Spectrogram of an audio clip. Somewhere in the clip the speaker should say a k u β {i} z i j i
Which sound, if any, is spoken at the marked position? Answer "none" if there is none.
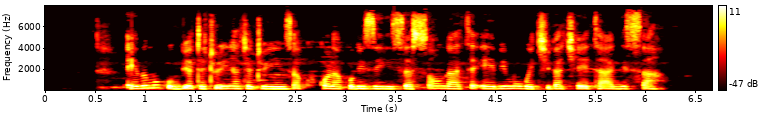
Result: i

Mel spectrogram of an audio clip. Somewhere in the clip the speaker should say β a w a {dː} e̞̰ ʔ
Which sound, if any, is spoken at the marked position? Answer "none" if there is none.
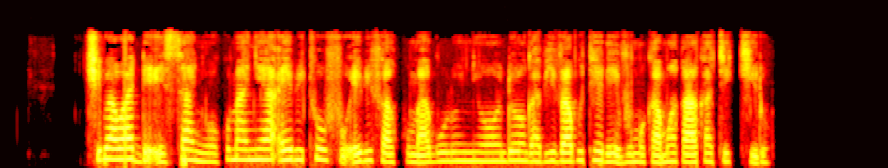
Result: dː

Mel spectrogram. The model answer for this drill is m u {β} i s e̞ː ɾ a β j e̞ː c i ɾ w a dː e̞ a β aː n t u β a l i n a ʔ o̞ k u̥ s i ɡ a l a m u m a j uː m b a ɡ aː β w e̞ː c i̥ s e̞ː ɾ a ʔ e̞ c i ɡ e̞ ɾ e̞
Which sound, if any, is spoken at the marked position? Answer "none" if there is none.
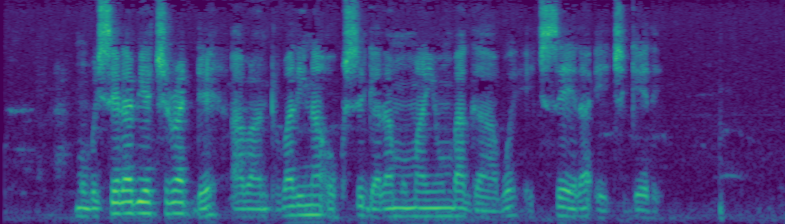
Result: β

